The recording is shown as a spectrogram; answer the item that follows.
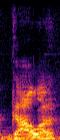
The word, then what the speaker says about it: gala: So I should have said in the voiceover, the apple that I used here was a gala, or gala, as some people pronounce it, which is pretty sweet, and that one was a bit overripe.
